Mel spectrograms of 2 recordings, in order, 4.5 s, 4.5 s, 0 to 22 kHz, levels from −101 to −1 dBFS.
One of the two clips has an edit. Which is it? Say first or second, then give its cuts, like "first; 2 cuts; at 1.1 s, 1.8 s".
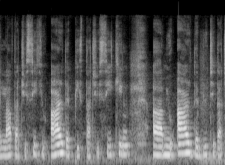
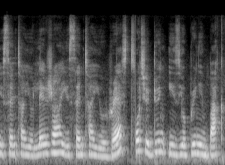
second; 1 cut; at 2.7 s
